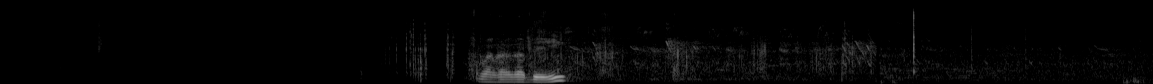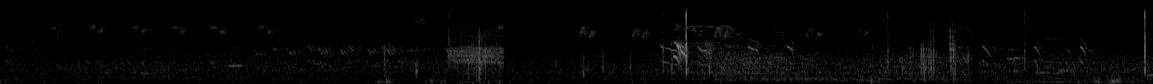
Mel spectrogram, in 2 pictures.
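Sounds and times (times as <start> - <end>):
low background hiss: 0.0 - 5.5
small birds chirping: 4.7 - 23.0.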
